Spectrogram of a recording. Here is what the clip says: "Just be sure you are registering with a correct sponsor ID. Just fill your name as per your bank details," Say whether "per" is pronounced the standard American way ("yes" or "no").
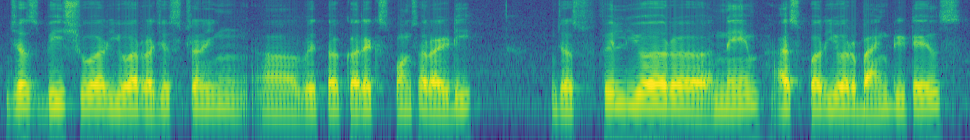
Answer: no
